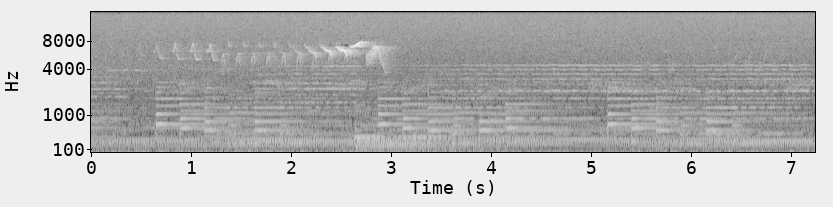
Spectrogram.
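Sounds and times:
American Redstarts, Nashville Warblers and Yellow-Rumped Warblers singing along forest trails: 0.0 - 7.2
steady droning tonal background: 0.0 - 7.2.

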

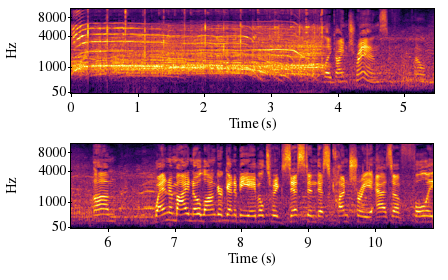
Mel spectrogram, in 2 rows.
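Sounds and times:
scattered clapping: 0.0 - 3.9
large crowd screaming and cheering: 0.0 - 4.0
speech: 3.8 - 10.8.

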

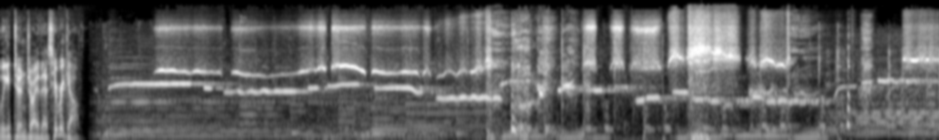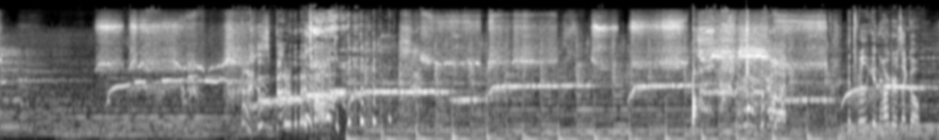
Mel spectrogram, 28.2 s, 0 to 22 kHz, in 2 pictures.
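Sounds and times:
speech: 0.0 - 1.4, 18.4 - 19.4, 26.9 - 28.0
person whistling a melody: 1.6 - 14.7, 15.5 - 28.1
laughter: 6.8 - 13.7, 16.3 - 21.1, 24.4 - 26.7
instrumental backing with a steady beat: 19.2 - 26.8.

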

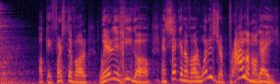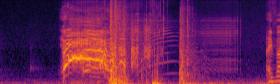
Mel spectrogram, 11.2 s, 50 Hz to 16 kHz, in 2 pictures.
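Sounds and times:
speech: 0.8 - 5.6, 10.9 - 11.1
goat screaming: 6.8 - 7.8.

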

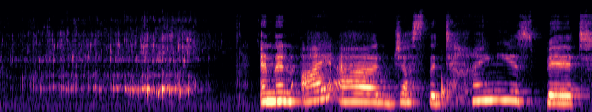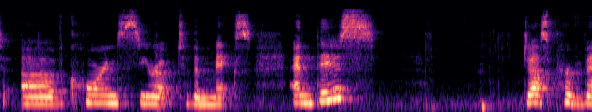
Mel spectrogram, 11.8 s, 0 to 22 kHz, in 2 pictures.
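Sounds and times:
cup of water pouring into a pot of granulated sugar for simple syrup: 0.0 - 2.3
speech: 2.6 - 9.7, 11.2 - 11.8.

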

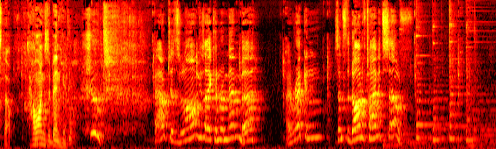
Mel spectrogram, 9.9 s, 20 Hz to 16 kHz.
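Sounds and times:
speech: 0.1 - 2.4, 3.1 - 8.8
grandfather clock ticking: 2.7 - 9.9.

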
